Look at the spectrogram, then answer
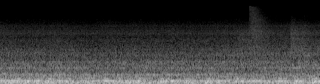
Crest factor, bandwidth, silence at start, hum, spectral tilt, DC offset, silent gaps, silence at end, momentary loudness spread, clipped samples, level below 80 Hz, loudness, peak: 12 dB; 11.5 kHz; 0 s; none; -8 dB/octave; under 0.1%; none; 0 s; 2 LU; under 0.1%; -28 dBFS; -23 LUFS; -8 dBFS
